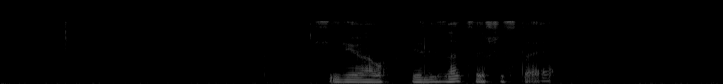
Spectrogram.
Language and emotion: Russian, neutral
